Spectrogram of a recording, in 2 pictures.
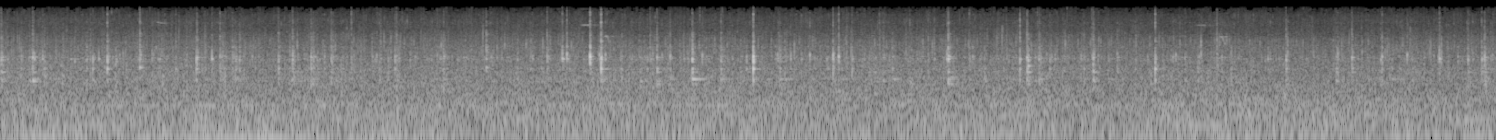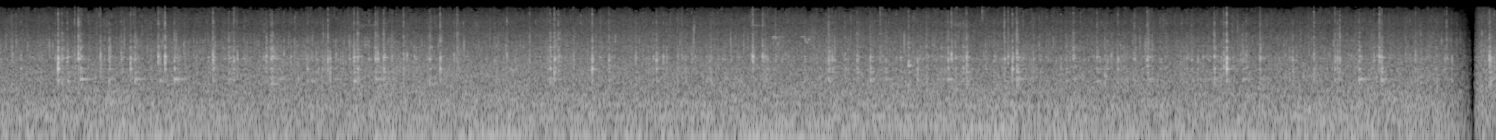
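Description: Light rain falling on a tiled roof: a steady patter with many separate drops ticking at irregular moments. The sound cuts out briefly near the end.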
